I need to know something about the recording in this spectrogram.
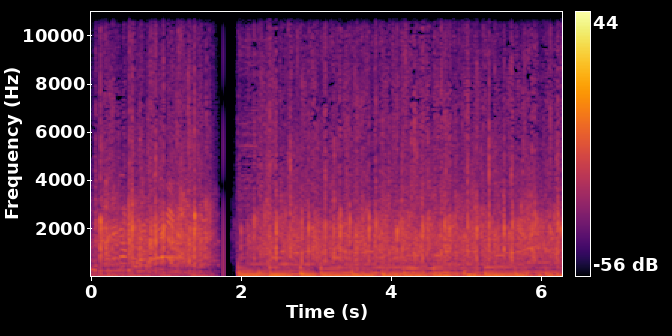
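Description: Studio audience applauding over the show's music, with a sudden dropout to silence for a split second just under two seconds in.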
